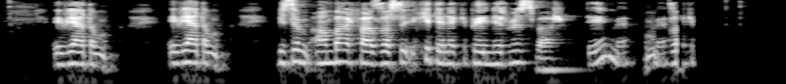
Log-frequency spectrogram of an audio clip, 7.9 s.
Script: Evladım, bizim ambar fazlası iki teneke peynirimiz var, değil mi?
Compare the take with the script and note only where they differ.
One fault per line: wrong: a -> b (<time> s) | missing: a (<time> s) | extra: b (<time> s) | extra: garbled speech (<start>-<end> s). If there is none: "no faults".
extra: evladım (1.7 s)
extra: garbled speech (6.4-7.0 s)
